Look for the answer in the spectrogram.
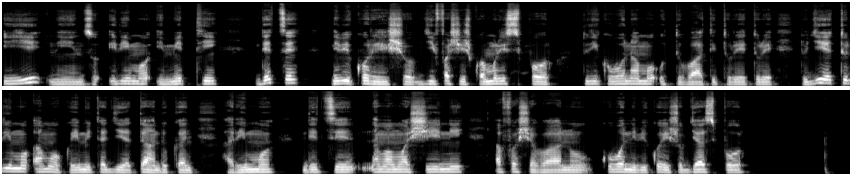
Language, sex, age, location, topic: Kinyarwanda, male, 18-24, Huye, health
